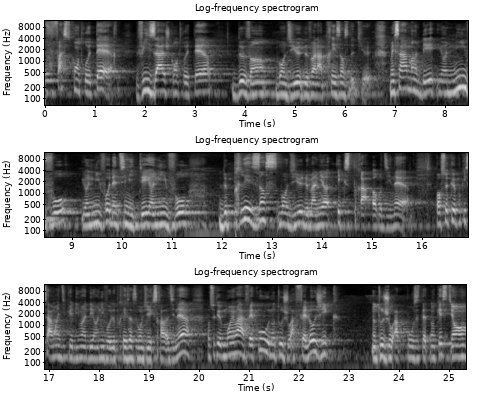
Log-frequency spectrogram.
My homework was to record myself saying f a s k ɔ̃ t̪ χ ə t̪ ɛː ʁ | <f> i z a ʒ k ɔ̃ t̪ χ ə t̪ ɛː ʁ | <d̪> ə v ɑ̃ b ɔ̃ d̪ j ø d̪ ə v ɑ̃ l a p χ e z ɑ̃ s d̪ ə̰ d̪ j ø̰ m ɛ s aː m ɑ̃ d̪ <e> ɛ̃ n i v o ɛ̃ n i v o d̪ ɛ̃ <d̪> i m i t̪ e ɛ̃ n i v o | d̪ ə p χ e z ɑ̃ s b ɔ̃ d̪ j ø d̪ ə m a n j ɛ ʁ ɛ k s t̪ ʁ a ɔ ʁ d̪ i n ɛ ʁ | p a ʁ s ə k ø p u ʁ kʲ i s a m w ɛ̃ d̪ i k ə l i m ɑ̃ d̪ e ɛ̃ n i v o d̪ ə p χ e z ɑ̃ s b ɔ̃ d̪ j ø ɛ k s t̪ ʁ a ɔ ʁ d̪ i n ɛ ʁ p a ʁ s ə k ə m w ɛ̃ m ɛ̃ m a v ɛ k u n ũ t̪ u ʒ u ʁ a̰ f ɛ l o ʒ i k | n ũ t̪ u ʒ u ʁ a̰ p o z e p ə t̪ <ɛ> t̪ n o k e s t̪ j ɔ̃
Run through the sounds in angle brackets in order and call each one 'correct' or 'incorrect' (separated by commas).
incorrect, correct, correct, incorrect, correct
